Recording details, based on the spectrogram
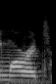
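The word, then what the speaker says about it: Mauro: also from the show no Mike Plays Kenny moror am I saying it right sure moror she plays in Italian and uh Jamie plays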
